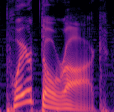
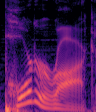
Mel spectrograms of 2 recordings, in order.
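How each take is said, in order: First: The first word sounds like pwer-toe. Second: The first word sounds like two syllables, por-ter. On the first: The speaker calls it right. "it's Puerto Rock" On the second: The speaker calls it wrong. "That's not his name"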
